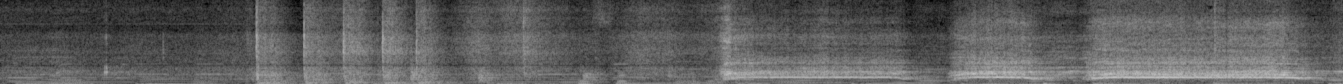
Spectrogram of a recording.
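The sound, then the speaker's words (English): A drunk man lets out loud, drawn-out, strained screams, one after another, following a stretch of clattering, knocking wooden thumps as he gets out of a cardboard box and tumbles off a dining table to the floor, neck first. “You gotta check out this scream.”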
